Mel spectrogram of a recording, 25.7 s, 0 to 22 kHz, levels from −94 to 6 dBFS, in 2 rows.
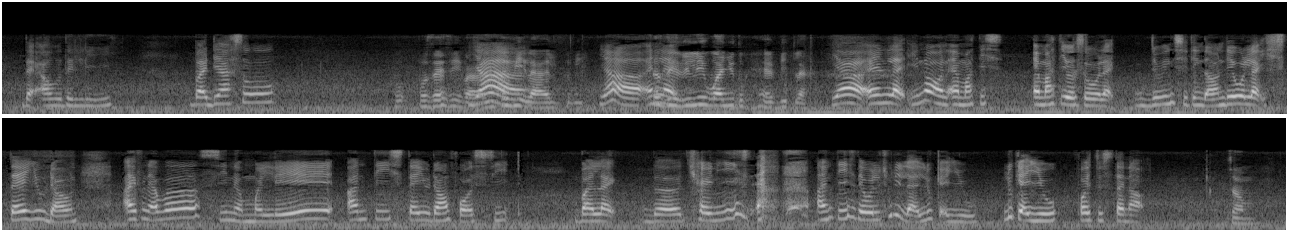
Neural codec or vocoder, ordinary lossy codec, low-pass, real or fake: none; none; none; real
